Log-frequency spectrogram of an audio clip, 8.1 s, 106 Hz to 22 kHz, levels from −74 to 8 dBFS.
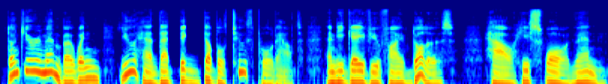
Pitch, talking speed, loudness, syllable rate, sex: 135 Hz, 165 wpm, -17 LUFS, 4.0 syllables/s, male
